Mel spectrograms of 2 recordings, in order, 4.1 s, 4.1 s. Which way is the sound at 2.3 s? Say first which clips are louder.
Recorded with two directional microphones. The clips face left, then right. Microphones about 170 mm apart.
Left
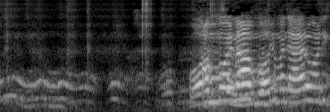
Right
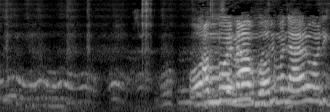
Even; 5° left (ahead or behind).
